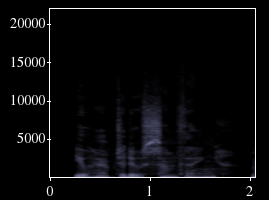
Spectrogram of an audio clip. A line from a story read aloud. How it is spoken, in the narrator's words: Min muttered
